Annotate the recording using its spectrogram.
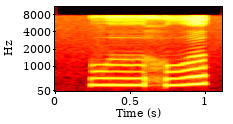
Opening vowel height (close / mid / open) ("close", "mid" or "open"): close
